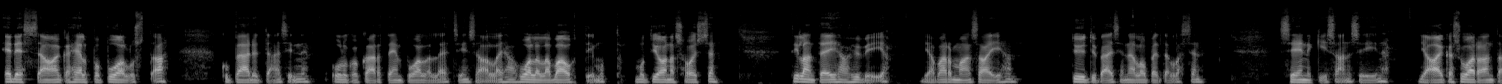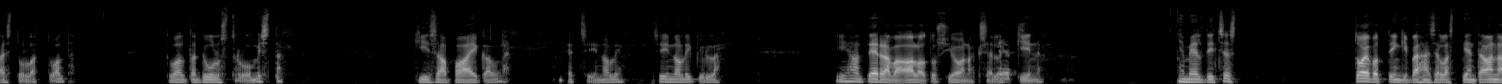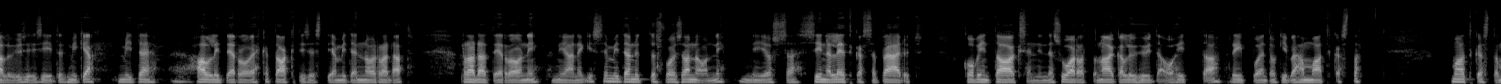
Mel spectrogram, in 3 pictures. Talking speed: 140 wpm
